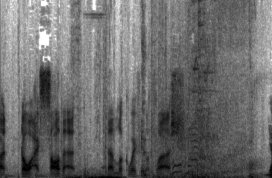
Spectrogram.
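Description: A blinding flash bursts with a sharp whoosh.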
